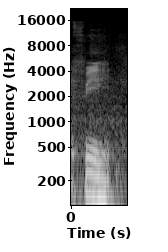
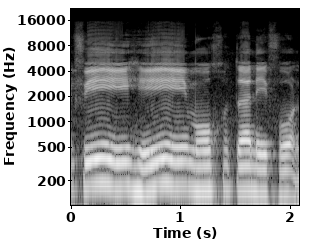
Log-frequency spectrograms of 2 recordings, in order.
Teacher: Hati-hati jangan memanjangkan hi, fihi mukhtalifun. Ada sering terjadi memanjangkan hi-nya.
